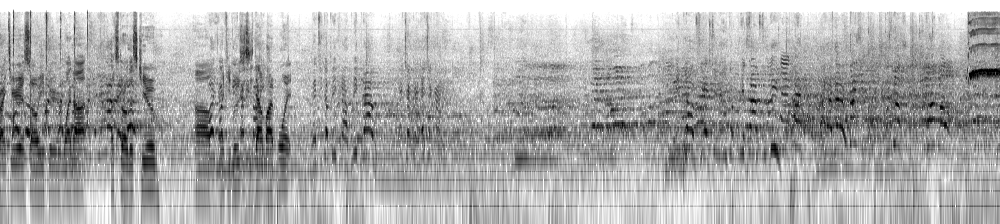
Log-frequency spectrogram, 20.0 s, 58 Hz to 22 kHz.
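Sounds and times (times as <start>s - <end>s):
referee's whistle blast: 19.4s - 20.0s.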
